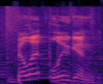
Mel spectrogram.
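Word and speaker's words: Billetlugen.dk: can head over to Billetlun.dk, I believe is how I'm being told that is pronounced. Billet Lugan, if you're just wanting to pronounce it phonetically there for people that speak the same language I do here, folks.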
